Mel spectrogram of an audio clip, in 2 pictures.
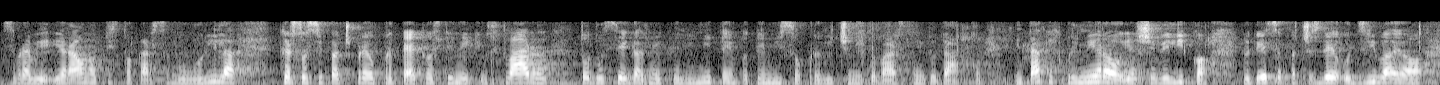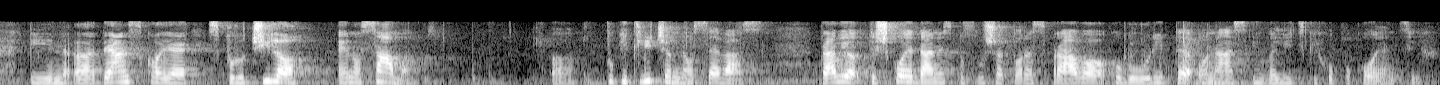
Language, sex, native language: Slovenian, female, Slovenian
